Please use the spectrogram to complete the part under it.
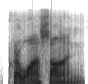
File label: "croissant", American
